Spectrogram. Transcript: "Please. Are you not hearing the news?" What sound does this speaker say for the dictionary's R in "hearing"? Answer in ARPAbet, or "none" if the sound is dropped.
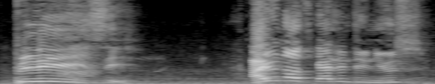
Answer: L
